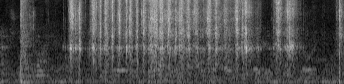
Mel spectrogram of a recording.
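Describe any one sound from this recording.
Ice rattles rapidly inside a cocktail shaker.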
